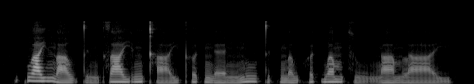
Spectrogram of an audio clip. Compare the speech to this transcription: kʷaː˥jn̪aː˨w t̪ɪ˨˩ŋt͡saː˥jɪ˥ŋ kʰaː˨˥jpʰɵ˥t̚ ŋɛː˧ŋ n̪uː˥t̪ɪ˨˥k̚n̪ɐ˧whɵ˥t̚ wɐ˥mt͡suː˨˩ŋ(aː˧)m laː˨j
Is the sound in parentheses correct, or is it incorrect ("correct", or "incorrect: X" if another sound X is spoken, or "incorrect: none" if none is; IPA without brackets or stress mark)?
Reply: correct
